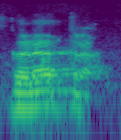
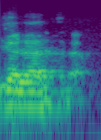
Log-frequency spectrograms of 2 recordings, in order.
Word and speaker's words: Ganatra: pronounced my surname correctly. It's Ganatra. Okay, sir. It's Ganatra.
